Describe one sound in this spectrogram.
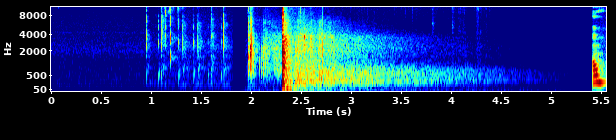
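A rifle fires a rapid burst of shots that ring out and fade.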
